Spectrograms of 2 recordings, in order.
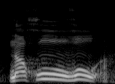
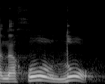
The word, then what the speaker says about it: نخوض: بعض بچے غین کے تلفظ پر بھی پڑھتے ہیں. نخوغو نخوغو. بھائی کیا پڑھ رہے ہو نخوغو؟ یہ نہیں ہوتا. نخوضو ضاد ضاد.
